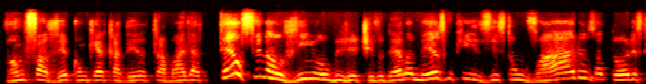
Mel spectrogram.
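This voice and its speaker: A man's voice: sits high, very animated, normal speed, warm tone, slightly rough. A man hosting an interview show, talking emphatically in a folksy way with football idioms. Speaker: podcast host.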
